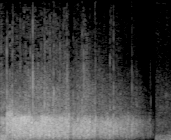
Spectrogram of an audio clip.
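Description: An audience claps loudly, a dense burst of applause that gradually thins out and fades over a couple of seconds.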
